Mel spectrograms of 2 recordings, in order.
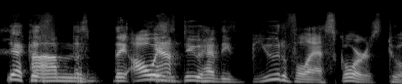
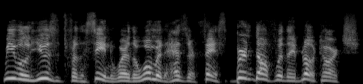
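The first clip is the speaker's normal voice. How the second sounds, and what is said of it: Put-on French-sounding accent. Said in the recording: “That was more of a French accent”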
